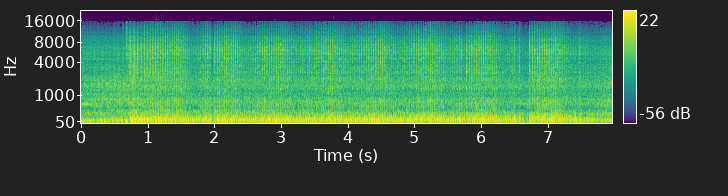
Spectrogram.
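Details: Onan 4 kW generator thumps along steadily but stumbles around two and six and a half seconds, seeming slower than earlier. It runs fine cold but dies after four to five minutes once warm; owner suspects something, maybe a sensor, is killing spark.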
